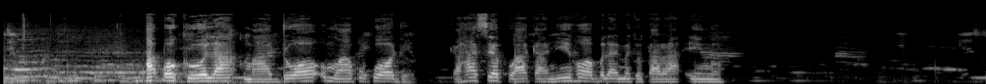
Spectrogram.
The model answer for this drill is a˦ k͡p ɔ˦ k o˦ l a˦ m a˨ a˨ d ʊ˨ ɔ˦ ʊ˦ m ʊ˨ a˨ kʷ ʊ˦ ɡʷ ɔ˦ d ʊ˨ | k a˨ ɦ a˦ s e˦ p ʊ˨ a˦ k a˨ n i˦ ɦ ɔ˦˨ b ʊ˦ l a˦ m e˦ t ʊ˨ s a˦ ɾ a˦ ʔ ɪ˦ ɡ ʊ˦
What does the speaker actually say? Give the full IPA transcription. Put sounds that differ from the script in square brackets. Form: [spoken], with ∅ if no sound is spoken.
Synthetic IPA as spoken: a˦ k͡p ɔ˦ k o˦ l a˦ m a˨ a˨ d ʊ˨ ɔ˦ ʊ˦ m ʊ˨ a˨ kʷ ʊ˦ [kʷ] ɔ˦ d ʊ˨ | k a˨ ɦ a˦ s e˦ p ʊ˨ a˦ k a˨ n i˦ ɦ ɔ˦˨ b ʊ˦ l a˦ m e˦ t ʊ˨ [t] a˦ ɾ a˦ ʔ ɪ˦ [ŋ] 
